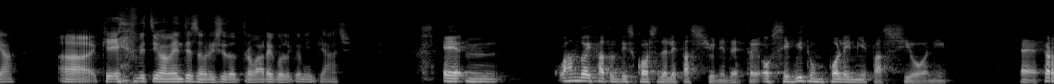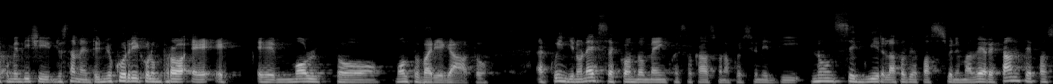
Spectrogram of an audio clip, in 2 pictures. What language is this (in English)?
Italian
